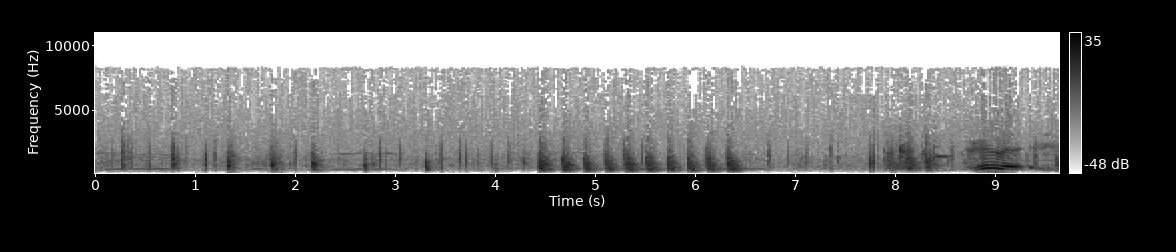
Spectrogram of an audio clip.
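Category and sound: household object, knocking on a door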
